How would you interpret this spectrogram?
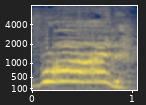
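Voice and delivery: screamed high and loud; panicked shout. Retold or imitated. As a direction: yell at everyone to flee. Friend fleeing the haunted tree.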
